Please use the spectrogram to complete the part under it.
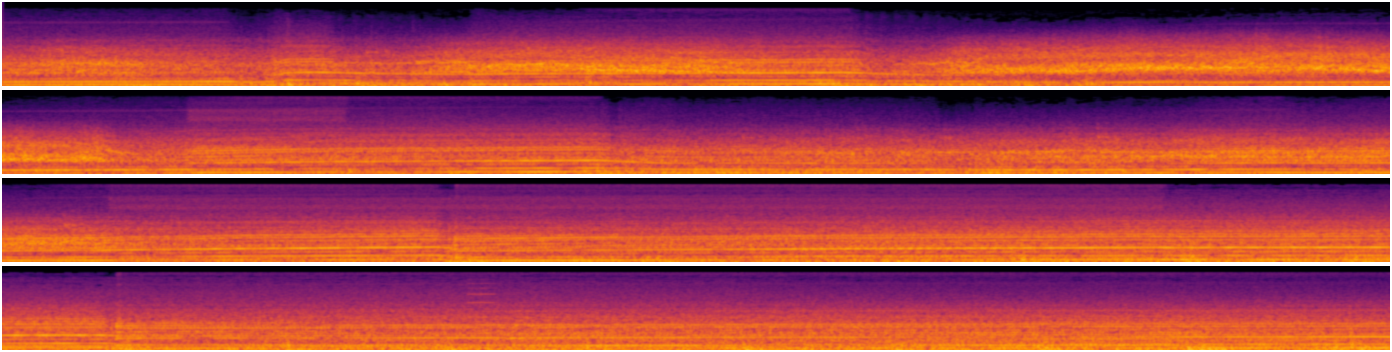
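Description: A racing car engine roars and revs through gear changes.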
